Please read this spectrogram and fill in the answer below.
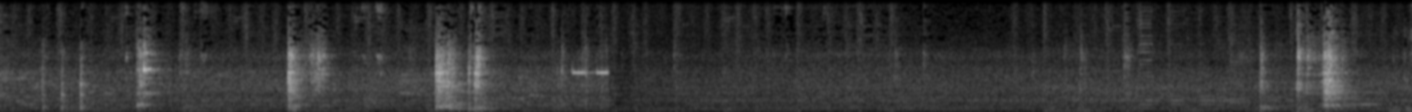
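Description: A wooden spatula knocking against a nonstick kadai and a steel lid clinking onto the pan, over background music, with a short high beep from the induction cooktop about six seconds in. More clatter of pan and lid comes near the end.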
